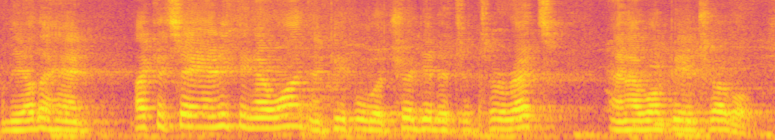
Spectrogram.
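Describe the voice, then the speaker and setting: Amid noticeable background noise and audible room echo, a man with fairly high pitch speaks at a very fast pace, his pitch varying in an ordinary way. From Netherlands. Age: 80s+. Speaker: Holocaust survivor speaker. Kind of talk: talk and Q&A with students. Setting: school event with audience.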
